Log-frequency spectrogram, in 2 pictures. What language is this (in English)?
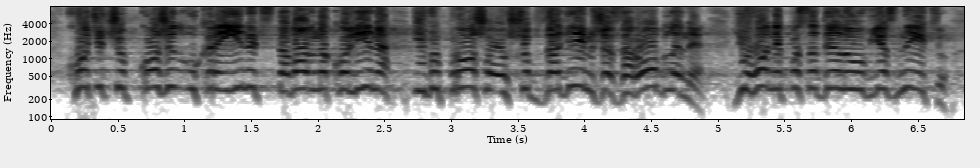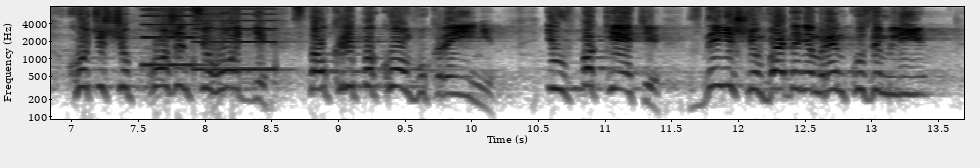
Ukrainian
